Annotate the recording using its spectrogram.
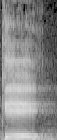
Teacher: Di mana ketika kita baca yatazakka, ini namanya imalah ya, bukan dengan imalah jadi miring atau seperti ya, tidak sempurna fathahnya, harusnya kan yatazakka, ka bukan ka, bukan pula ke ya. Kalau ke jelas miringnya ya, imalah kubra namanya.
